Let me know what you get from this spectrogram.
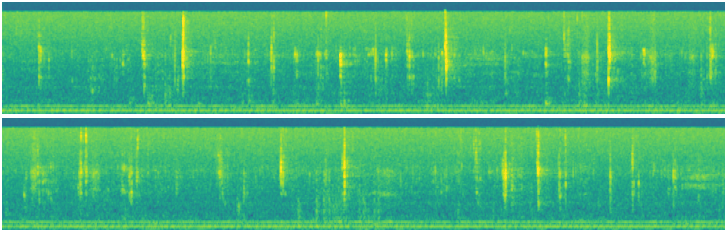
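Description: Someone chewing and biting crispy fried chicken close to the microphone, with many short, sharp crunches scattered throughout, over a steady low hum.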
